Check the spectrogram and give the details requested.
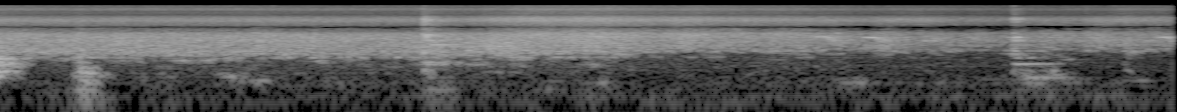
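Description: Spice paste sizzling in an aluminium kadai, a little water just added to the masala as it is sautéed, giving a steady hiss while it is stirred. A single knock about two seconds in.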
